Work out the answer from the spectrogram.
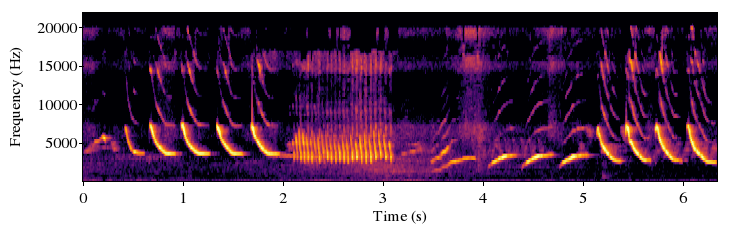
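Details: Canary singing vigorously: series of looping downslurred whistles, a harsh buzzy burst, then rising and falling swooped whistles repeated about three per second, with faint low background noise.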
